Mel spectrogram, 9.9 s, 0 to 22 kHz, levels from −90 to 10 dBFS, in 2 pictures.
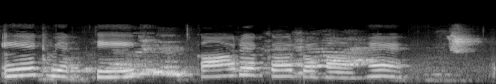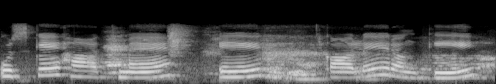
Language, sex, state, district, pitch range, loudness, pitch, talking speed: Hindi, male, Rajasthan, Jaipur, 245-310 Hz, -12 LUFS, 275 Hz, 85 wpm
